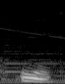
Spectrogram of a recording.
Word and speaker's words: у: And the sound it makes is oo, oo, oo, like in book.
